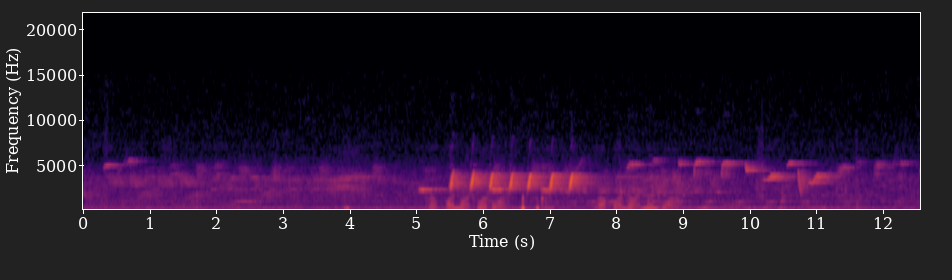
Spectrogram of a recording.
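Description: Quiet birdsong among trees. About five seconds in there is a quick run of about six rapid repeated notes, followed by a string of high whistled notes stepping up and down in pitch.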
